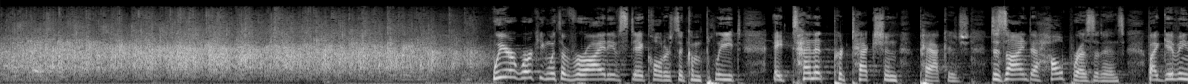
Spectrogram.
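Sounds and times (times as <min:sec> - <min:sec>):
crowd applause: 0:00.0 - 0:04.9
speech: 0:05.0 - 0:11.8.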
